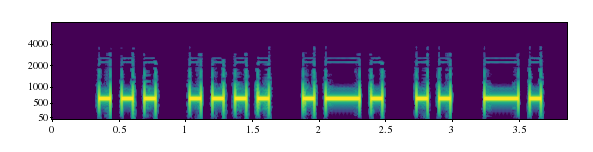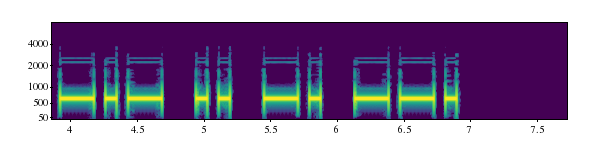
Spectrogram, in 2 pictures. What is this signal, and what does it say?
Morse code, heard as a keyed tone, about 14 wpm, 650 Hz. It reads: SHRINKING
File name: 02-Chapter-02 14 WPM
